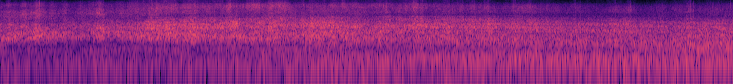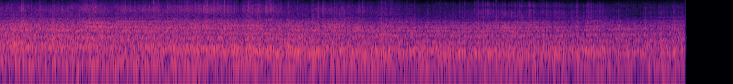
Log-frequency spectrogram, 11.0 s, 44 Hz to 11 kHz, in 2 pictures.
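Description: Loud jet roar of a Blue Angels F/A-18 Hornet passing over, the sound deepening steadily in pitch as it goes by. It cuts off suddenly near the end.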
